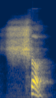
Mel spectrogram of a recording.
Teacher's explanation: जो मूर्धा से बोला जाता है, जीभ के पीछे का भाग है और ऊपर की तरफ मिलाकर आवाज निकाली जाती है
